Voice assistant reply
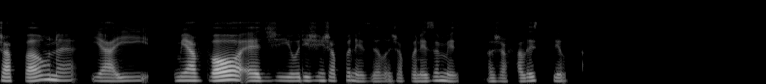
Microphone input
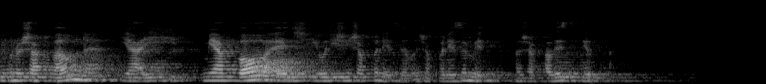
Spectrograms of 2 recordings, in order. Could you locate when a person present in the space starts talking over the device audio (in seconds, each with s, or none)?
none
